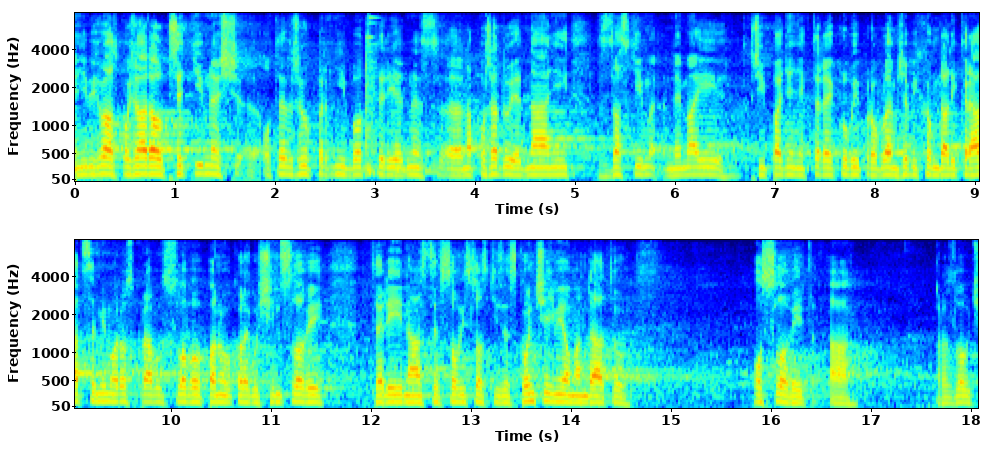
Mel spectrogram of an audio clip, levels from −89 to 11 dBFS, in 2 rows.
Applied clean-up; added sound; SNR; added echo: none; Cutlery, silverware; 16 dB; none.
